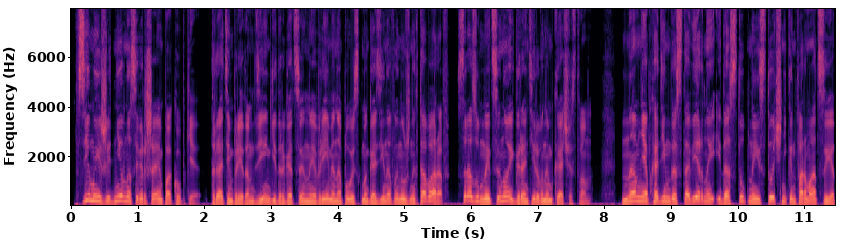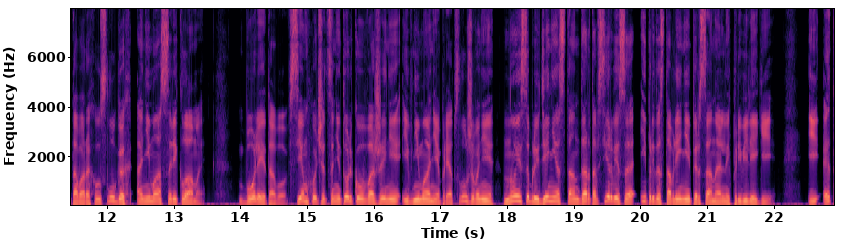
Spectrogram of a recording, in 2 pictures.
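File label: middle, Russian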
